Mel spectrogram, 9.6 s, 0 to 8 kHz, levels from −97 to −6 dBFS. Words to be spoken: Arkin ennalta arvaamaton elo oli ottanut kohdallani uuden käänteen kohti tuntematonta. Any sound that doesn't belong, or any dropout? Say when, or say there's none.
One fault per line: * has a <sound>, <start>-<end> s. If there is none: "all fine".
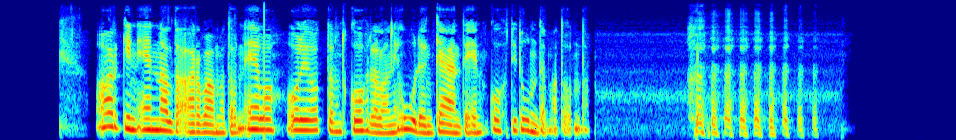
* has a laugh, 6.9-8.2 s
